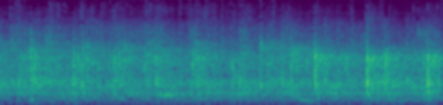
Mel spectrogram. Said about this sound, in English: They were absolutely heroes. Just give them a round of applause, actually.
